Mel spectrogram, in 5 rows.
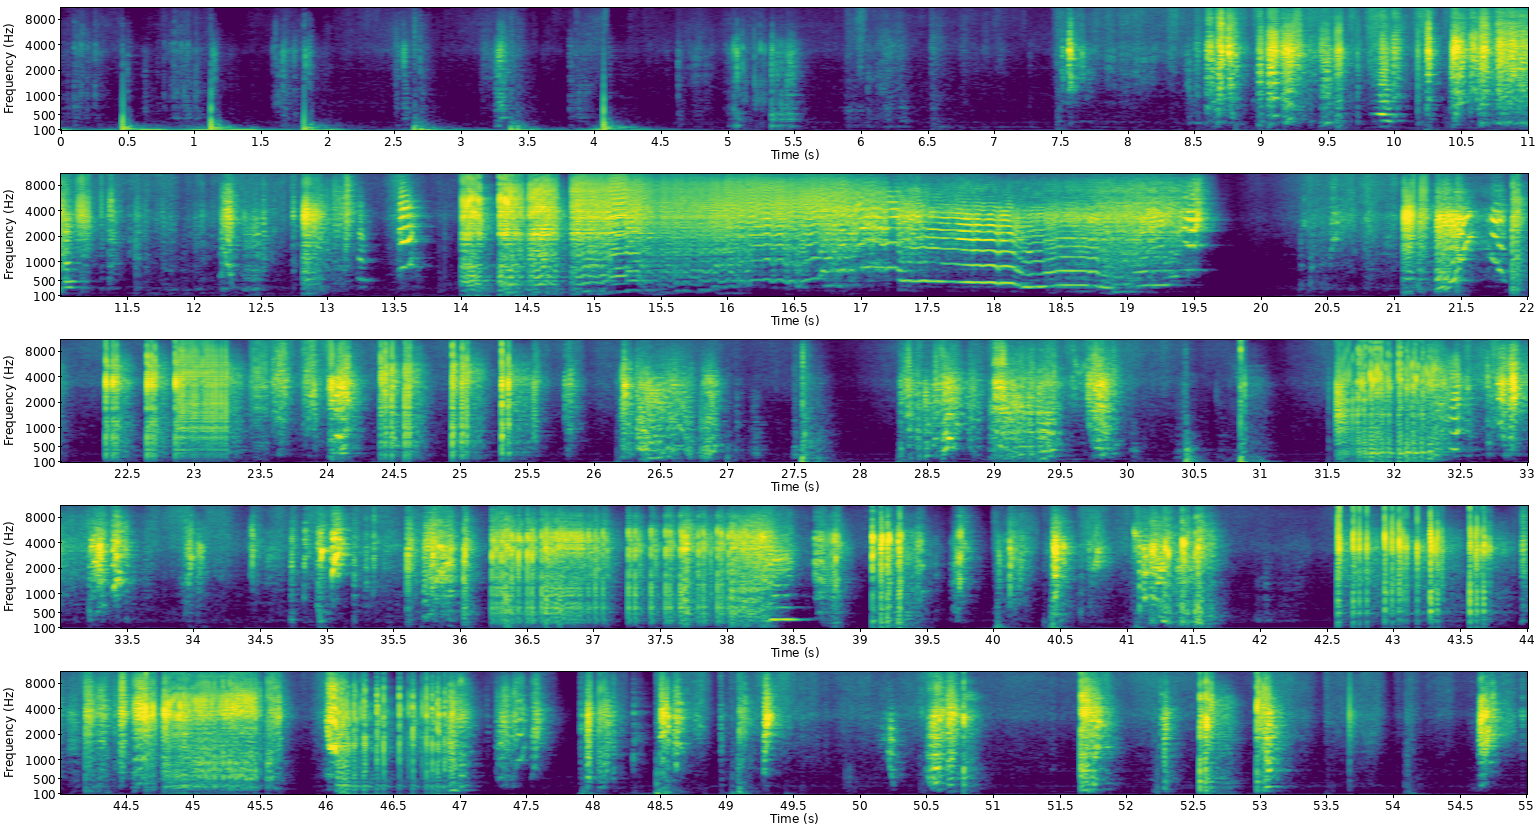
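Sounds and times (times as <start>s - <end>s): dull thumps: 0.0s - 5.6s, 27.0s - 28.6s, 29.4s - 31.4s
balloon squeaking: 2.5s - 5.7s, 8.6s - 19.8s, 21.1s - 27.8s, 28.4s - 30.5s, 31.6s - 33.7s, 34.8s - 41.8s, 42.6s - 49.4s, 50.2s - 51.0s.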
